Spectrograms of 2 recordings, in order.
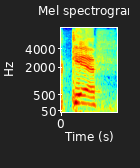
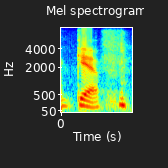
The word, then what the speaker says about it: GIF: It's GIF. It's GIF. The creator says it's pronounced GIF. But then wouldn't it be a J?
